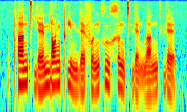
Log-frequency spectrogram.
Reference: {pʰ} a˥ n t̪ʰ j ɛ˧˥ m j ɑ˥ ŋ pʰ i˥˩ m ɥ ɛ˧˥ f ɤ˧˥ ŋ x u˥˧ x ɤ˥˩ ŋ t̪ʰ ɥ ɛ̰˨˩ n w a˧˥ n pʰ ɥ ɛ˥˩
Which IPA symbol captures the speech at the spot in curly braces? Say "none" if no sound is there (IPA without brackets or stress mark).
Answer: pʰ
